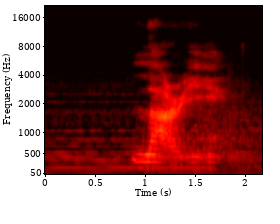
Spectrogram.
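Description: Soft background film music, with a woman's brief breathy, whispered utterance about a second in.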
